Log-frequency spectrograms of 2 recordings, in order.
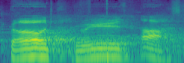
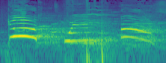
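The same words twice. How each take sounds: First: Very low, slow playful chant; deep, drawn-out booming words. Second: Loud, squeaky-high slow chant; very high, stretched-out playful call; really high voice. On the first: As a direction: lead the chant right down at the bottom of your range. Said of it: "Now deep voice". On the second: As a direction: lead the chant way up in falsetto. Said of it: "do it in a really high voice". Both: Pretend.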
